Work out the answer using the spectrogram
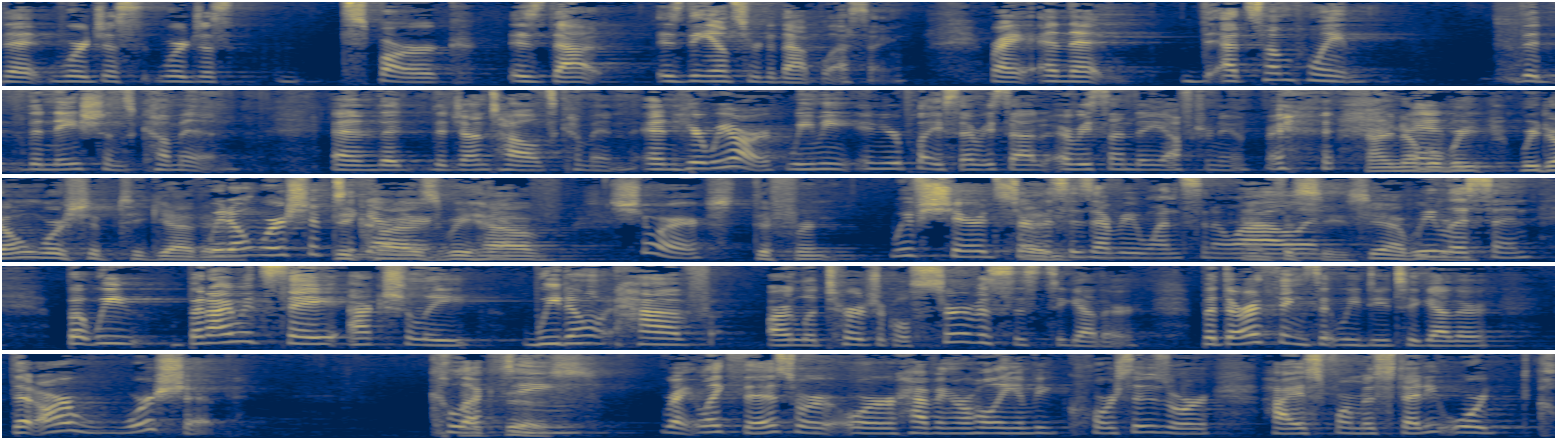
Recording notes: Recorded live with members of Spark Church and Etz Chayim, and features questions from the two congregations.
